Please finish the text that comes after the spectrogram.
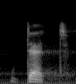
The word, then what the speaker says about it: debt: إذن في جميع الحالات التي ينطق فيها، التي لا ينطق فيها حرف أو صوت ب، هي عندما يأتي بعد م، like tomb، thumb، crumb، limb، وعندما يكون قبل حرف أو صوت ت، debt، doubt، subtle. إن كنتم تعرفون أي كلمات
